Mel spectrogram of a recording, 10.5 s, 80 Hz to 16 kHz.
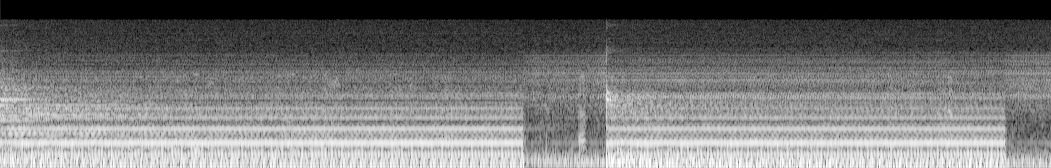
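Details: Harley Benton TE-80 guitar with single-coil pickups, unshielded before copper tape shielding: loud steady low mains buzz with even overtones persisting through pickup switching, hum from missing shielding.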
